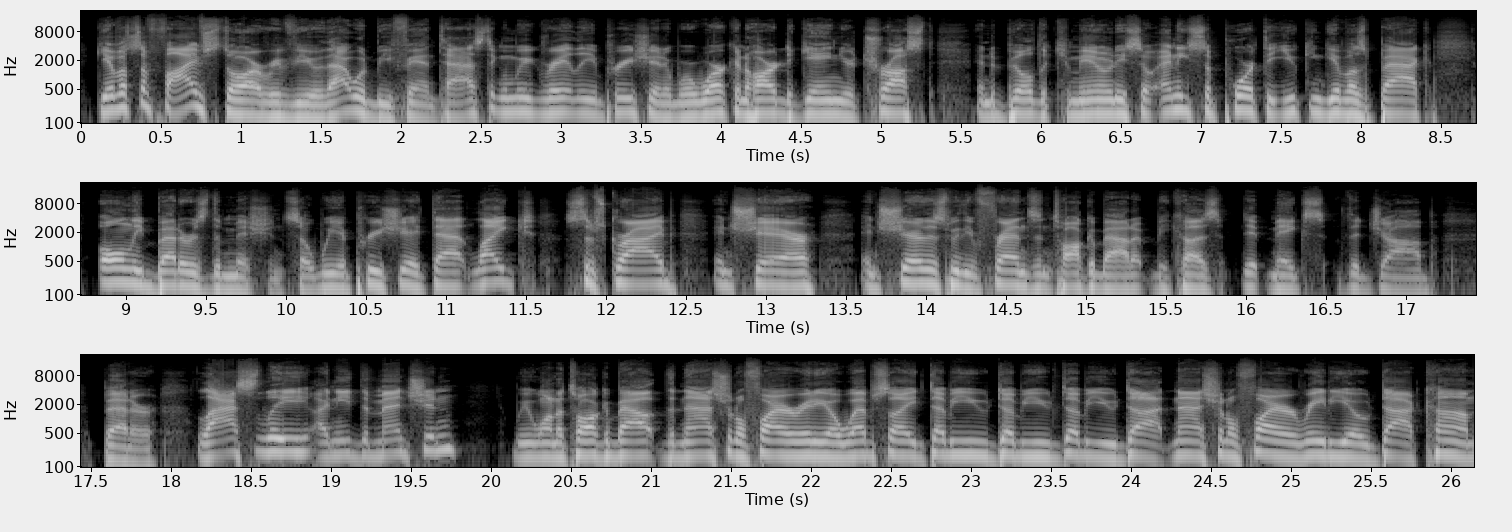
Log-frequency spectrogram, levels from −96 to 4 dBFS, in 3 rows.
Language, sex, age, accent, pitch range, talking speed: English, male, 40-59, American, 140-175 Hz, 185 wpm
